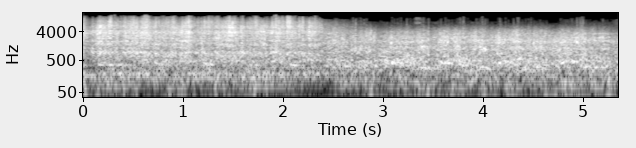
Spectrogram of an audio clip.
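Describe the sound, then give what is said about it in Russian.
A loud, sustained roar of rocket depth-charge launchers on a naval minesweeper firing to destroy detected sea mines while clearing a fairway, dense and rumbling without a break, booming bursts blending into one continuous heavy blast, powerful, with no voices. “Все обнаруженные мины подлежат уничтожению стрельбой из реактивных бомбометных установок.”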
